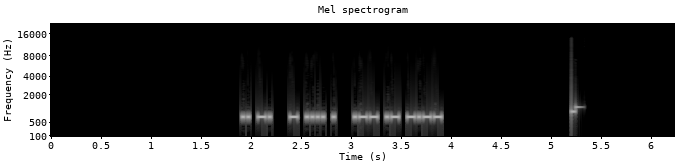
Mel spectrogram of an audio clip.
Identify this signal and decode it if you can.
Morse code, heard as a keyed tone, about 44 wpm, 700 Hz. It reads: IN THE WAY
